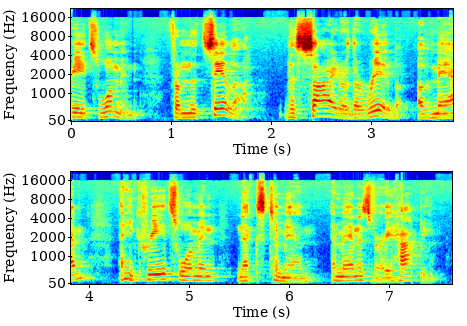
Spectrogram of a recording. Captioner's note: Hebrew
